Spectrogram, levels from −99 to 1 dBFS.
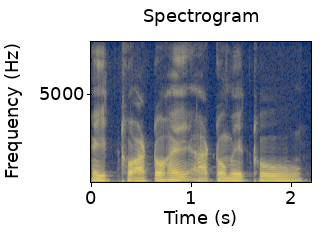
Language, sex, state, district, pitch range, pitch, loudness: Hindi, male, Chhattisgarh, Raigarh, 125-135 Hz, 125 Hz, -15 LUFS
